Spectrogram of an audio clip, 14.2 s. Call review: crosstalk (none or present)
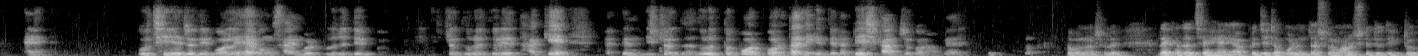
none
